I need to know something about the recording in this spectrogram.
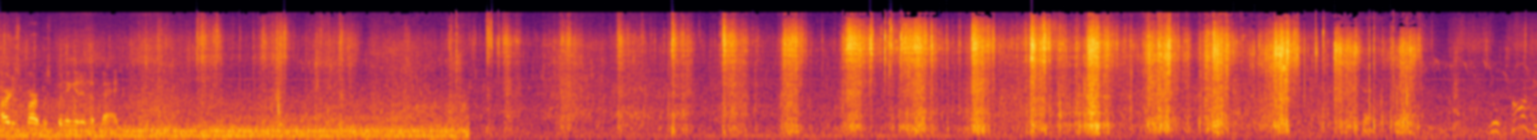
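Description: Footsteps crunching on beach pebbles at a walking pace, about one and a half steps a second, loud and sharp. Before them, in the first six seconds, a steady low hum.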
